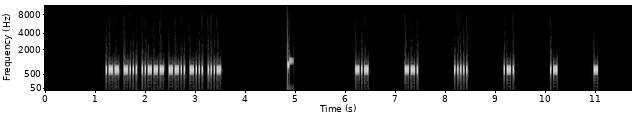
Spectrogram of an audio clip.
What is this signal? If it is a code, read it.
Morse code, heard as a keyed tone, about 40 wpm, spaced as for 17 wpm, 700 Hz. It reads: WB2ZBV KG5RAT
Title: USA Call Signs - 6 Characters - 8x Character Spacing - 40wpm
